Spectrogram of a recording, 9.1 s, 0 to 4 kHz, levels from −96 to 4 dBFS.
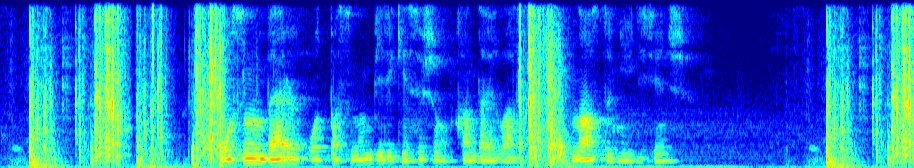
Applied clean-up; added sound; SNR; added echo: none; Slam / Wood; -2 dB; reverberation time 0.5 s.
